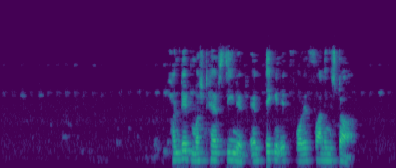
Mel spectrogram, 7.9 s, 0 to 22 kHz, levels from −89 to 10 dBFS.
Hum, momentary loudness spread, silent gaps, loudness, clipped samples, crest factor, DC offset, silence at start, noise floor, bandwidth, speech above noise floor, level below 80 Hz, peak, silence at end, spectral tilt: none; 7 LU; none; -30 LUFS; under 0.1%; 22 dB; under 0.1%; 3.3 s; -75 dBFS; 8.4 kHz; 45 dB; -72 dBFS; -10 dBFS; 0.3 s; -3 dB/octave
